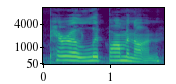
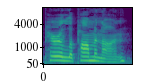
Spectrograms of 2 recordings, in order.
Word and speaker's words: Paralipomenon: But it's got a lot of syllables in it. Yeah, okay. Okay, it's a Paralipomenon. Paralipomenon.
